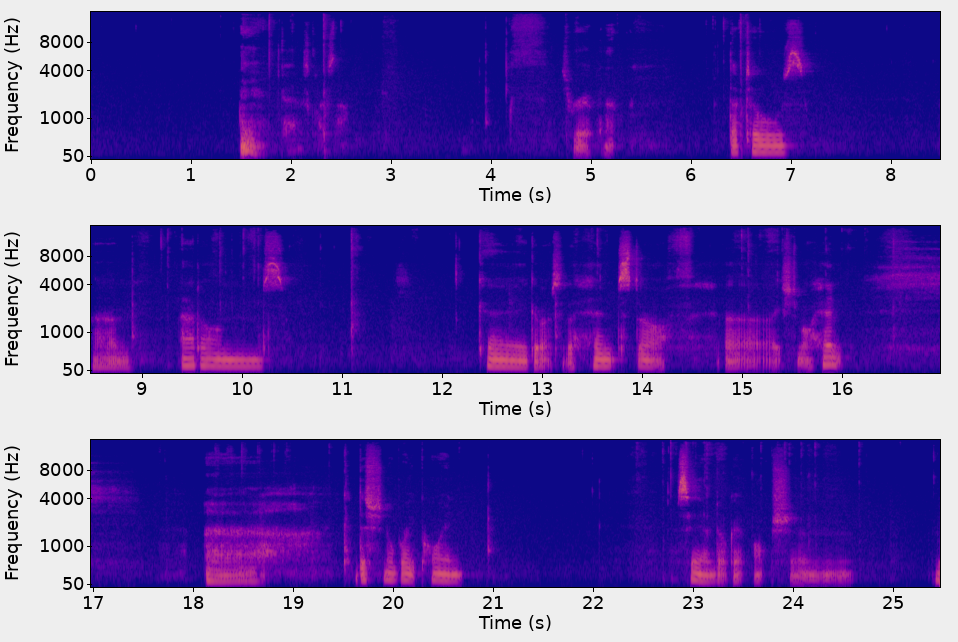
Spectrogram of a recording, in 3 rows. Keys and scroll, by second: 0.6 super+`, 1.8 super+w, 2.4 super+r, 4.7 shift+super+i, 6.5 alt+super+i, 10.8 Down, 11.1 Return, 13.6 super+f, 16.5 Return, 17.6 Return, 23.5 shift+o, 24.2 shift+9.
